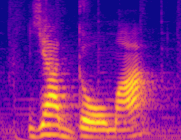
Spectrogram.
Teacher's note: Дома – houses. While дома with a stress on the first syllable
